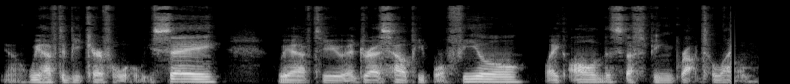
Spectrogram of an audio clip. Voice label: Male Asian Pacific Islander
